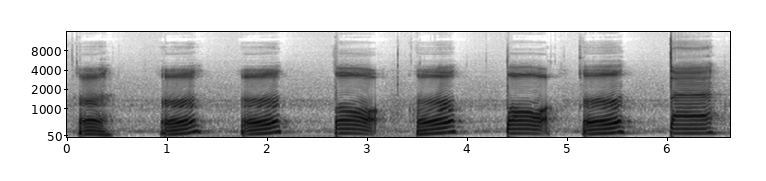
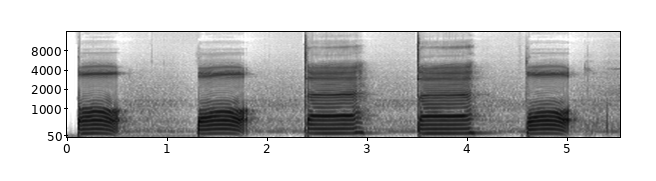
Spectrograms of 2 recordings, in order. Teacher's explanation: huruf to itu ujung lidahnya disentuhkan ke pangkal gigi seri atas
